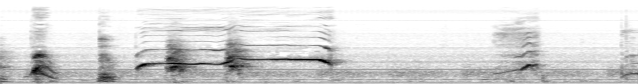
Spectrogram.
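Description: A voice gives two more short syllables, then a long, high-pitched howl that steps up in pitch about halfway through, and a brief rising squeak near the end.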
